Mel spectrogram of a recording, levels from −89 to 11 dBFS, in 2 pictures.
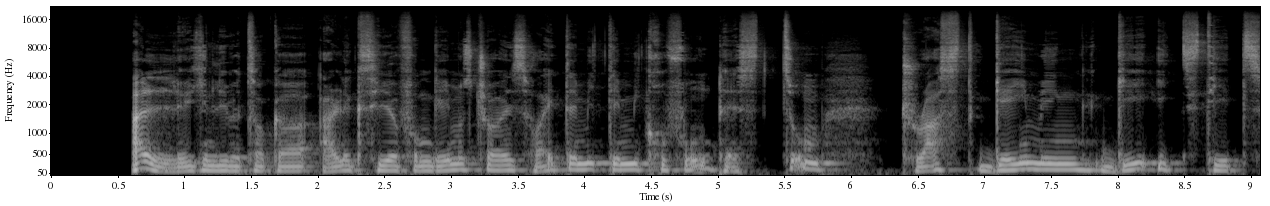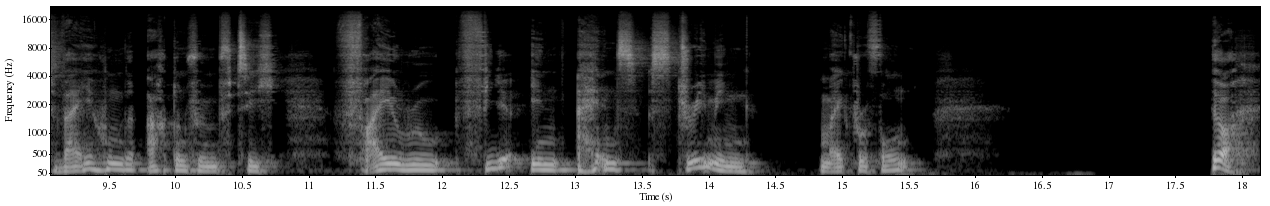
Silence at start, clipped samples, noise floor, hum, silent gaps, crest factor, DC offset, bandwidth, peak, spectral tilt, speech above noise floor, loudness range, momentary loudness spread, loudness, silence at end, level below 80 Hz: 0.6 s; under 0.1%; -73 dBFS; none; 16.91-17.75 s; 28 dB; under 0.1%; 19 kHz; -2 dBFS; -4.5 dB/octave; 46 dB; 4 LU; 8 LU; -28 LUFS; 0 s; -56 dBFS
